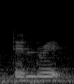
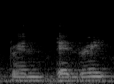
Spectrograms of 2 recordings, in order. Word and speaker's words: dendrite: this is a then we have a dendrite dendrick dendrite agate say it right you're welcome so this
